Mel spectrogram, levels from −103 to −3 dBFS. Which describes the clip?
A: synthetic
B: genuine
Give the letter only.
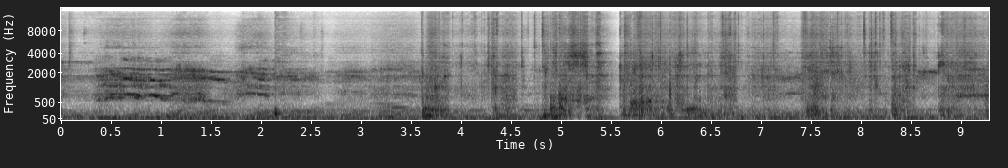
A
